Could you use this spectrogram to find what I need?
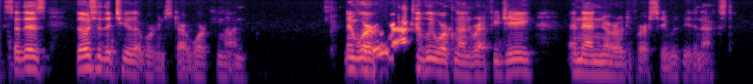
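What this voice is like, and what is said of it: US West Coast accent. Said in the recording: “who hear your accent, I might anticipate this is a very West Coast of the US conversation”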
